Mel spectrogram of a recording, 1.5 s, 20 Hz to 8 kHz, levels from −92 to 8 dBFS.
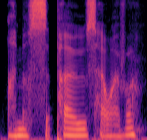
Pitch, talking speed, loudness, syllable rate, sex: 130 Hz, 160 wpm, -21 LUFS, 6.3 syllables/s, male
